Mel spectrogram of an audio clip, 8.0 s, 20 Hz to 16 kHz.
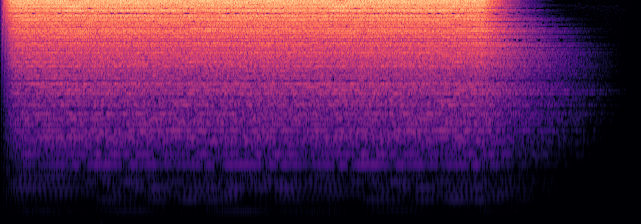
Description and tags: SteamPipe 1 Mechanical G#5
This sample is part of the "SteamPipe Multisample 1 Mechanical" sample
pack. It is a multisample to import into your favourite samples. The
sample is a sound that in the lower frequencies could be coming from
some kind of a machine. In the higher frequencies, the sound deviates
more and more from the industrial character and becomes thinner. In the
sample pack there are 16 samples evenly spread across 5 octaves (C1
till C6). The note in the sample name (C, E or G#) does not indicate
the pitch of the sound but the key on my keyboard. The sound was
created with the SteamPipe V3 ensemble from the user library of Reaktor. After that normalising and fades were applied within Cubase SX & Wavelab.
